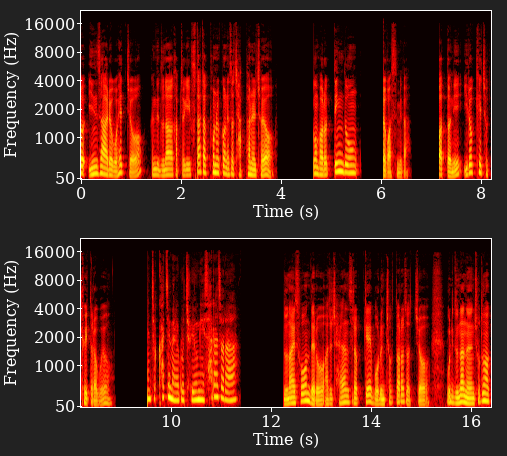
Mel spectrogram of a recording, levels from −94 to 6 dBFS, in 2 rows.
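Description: You get a clipped start after a pause five times: at 4.49 s, 5.88 s, 6.99 s, 9.36 s and 12.1 s, each after a gap of 0.35 to 0.78 s. The output seems to doze off during the silence and takes roughly 160 to 170 ms to wake, so each phrase's opening is chopped and the speech snaps in abruptly. The pauses themselves just go quiet.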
